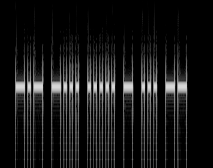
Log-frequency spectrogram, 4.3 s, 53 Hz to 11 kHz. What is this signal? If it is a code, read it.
Morse code, heard as a keyed tone, about 20 wpm, 700 Hz. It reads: KB5TSM
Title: USA Call Signs 20wpm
